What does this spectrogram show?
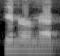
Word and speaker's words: internet: Ал эми эгер көргөнүздөрдө ударение энтиден мурда келсе, анда айтканда silent, анда ты окулбай калат.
